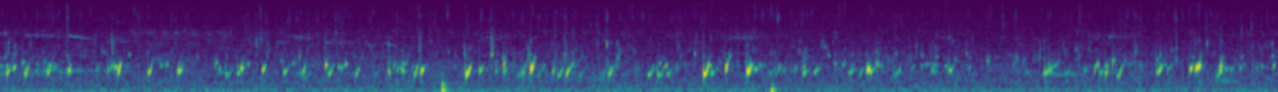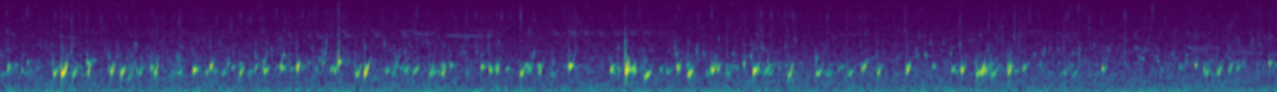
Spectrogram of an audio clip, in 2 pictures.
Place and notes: River Skirfare, Litton, Skipton, UK - Roaring river
Hard to believe that yesterday you didn’t want to fall in while walking over the stepping stones. And today you could walk across the river (if you could call it that) without using the stepping stones and you really had to try to get your boots wet.
England, United Kingdom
